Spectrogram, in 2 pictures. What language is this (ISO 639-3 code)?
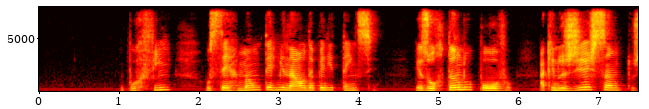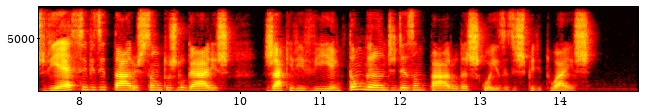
por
